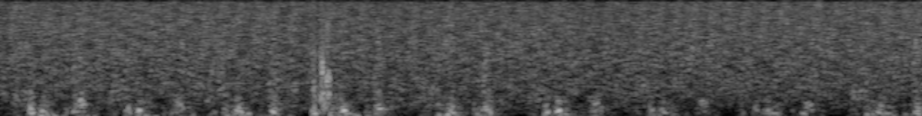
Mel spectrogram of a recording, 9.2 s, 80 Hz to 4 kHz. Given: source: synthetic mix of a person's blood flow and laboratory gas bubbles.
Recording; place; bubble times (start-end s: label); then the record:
Doppler ultrasound of blood flow; precordium
3.10-3.31 s: bubbles
From the record:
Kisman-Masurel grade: 122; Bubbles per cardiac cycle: 1 to 2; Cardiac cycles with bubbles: 10 to 50%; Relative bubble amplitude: moderate (0.250 to 0.450); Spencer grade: 2 (many but less than half of the cardiac periods contain bubble signals, singularly or in groups); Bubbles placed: only in the low amplitude regions of the cardiac cycle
